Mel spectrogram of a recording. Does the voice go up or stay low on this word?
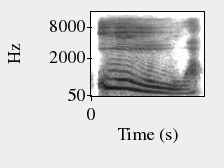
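low. The pitch stays low, without going up. "or we go"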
